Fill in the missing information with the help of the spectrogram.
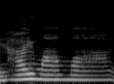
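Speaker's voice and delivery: slow, drawn-out little hello; a frail child waking up and greeting mama; weak child's greeting. Retold or imitated. Recovering daughter greets her mother, slow and tender.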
